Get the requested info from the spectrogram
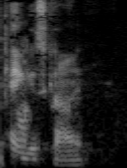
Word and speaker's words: Kangaskhan: How do you say the kangaroo one? Kangaskhan? – Oh, yeah. – How do you say it? I was told I said it wrong. – It was Kangaskhan.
